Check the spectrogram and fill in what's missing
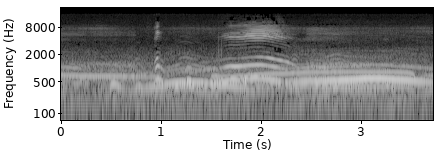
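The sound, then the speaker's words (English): Several mutton birds (shearwaters), arriving on an island where one has crash-landed, give drawn-out, wavering moaning calls that rise and fall in pitch, overlapping one another over a steady hiss, sounding almost like crying infants. No one speaks. “A bird has crash-landed and it's... moaning, like it's stubbed its toe. It's a mutton bird, and here come all its friends.”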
